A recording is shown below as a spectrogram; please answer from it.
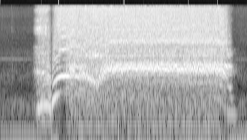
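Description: A person's loud scream that starts suddenly about half a second in, rises in pitch and then holds one high, steady note for nearly two seconds, meant to scare a sleeper awake.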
